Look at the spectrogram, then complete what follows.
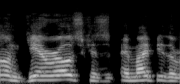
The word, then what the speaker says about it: gyros: It's spelled with a G. I call them gyros. Gyros, right? Yeah. If you ask the Greek guy, he's Greek, and there's no G, it's just a Y.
